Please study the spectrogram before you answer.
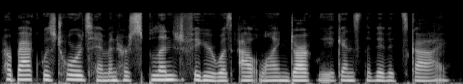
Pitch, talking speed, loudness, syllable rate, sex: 190 Hz, 205 wpm, -18 LUFS, 5.7 syllables/s, female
